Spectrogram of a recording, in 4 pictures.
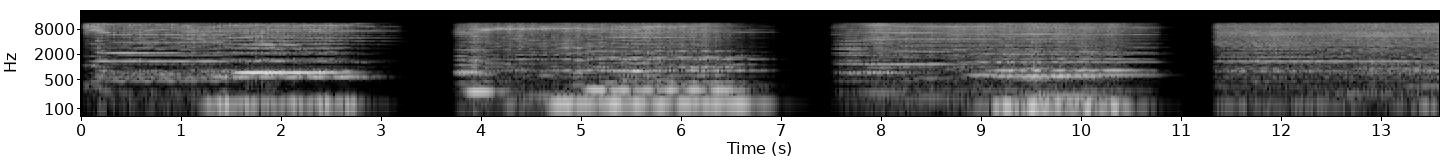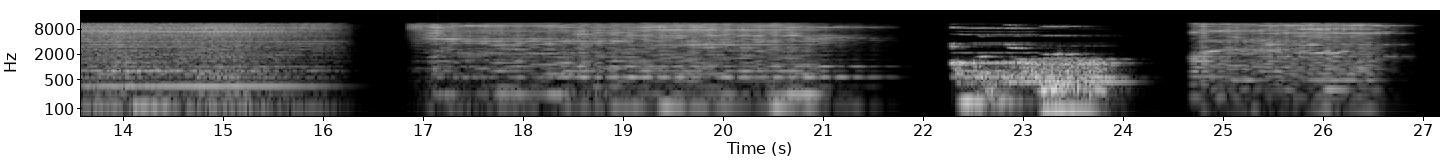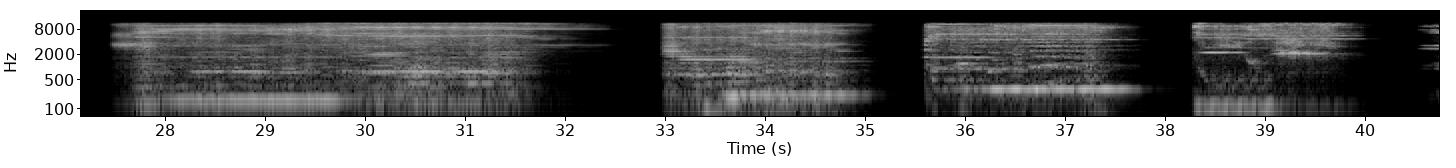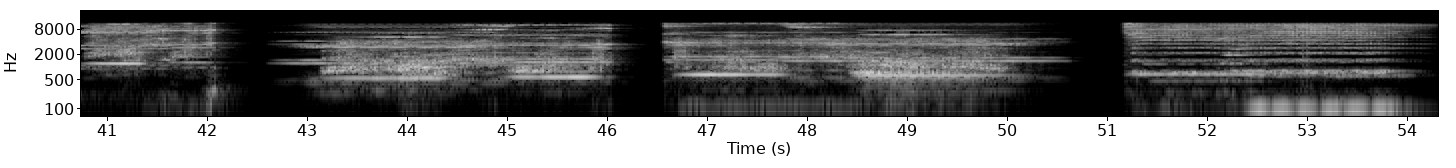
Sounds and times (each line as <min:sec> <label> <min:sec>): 0:22.3 glitchy sounds 0:24.2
